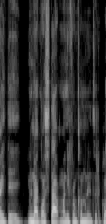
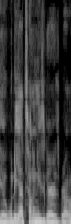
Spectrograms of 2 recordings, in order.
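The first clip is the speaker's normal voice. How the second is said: usual speaking voice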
